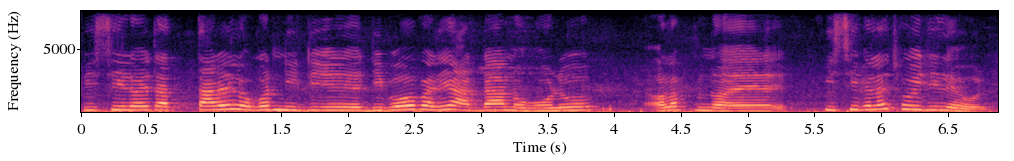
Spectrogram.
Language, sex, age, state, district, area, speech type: Assamese, female, 45-60, Assam, Nalbari, rural, spontaneous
